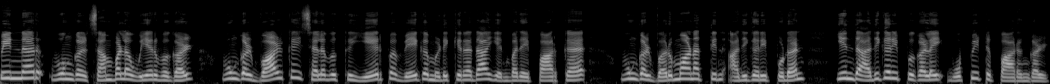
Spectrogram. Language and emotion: Tamil, neutral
